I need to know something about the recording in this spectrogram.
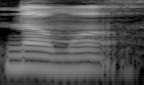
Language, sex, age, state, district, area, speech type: Sanskrit, female, 60+, Karnataka, Uttara Kannada, urban, read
